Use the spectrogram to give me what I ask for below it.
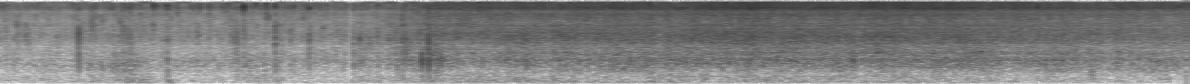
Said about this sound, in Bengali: আদা আর পেঁয়াজ একটু ভেজে নিয়েছি, এবার জিরে বাটা দিয়ে দেবো। তার সাথে সাথে দিয়ে দেবো শুকনো লঙ্কা বাটা।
